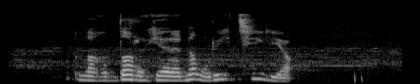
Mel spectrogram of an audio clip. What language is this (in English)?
Kabyle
